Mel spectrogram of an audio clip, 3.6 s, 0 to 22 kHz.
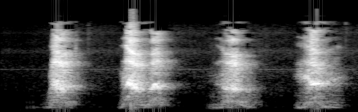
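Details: Entlebucher Mountain Dog puppies, 36 days old, from a litter born 28 December 2014: four short, high yapping barks spaced about three-quarters of a second apart, the second one doubled.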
